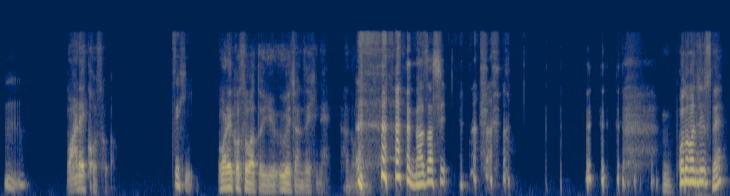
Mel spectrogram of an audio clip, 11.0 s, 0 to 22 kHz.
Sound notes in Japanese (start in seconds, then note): 6.9 笑い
